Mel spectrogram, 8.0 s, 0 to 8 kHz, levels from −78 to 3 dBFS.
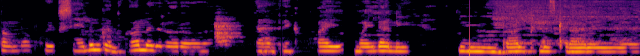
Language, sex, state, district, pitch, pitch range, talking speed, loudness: Hindi, male, Bihar, Gaya, 185 Hz, 180-210 Hz, 135 wpm, -22 LUFS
